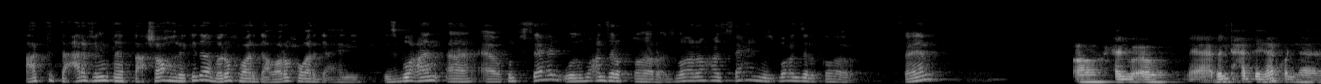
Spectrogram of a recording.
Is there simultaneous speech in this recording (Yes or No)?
No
